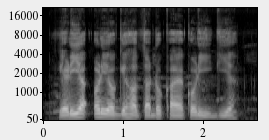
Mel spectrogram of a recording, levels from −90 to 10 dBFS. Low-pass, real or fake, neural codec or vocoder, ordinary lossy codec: none; real; none; none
